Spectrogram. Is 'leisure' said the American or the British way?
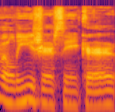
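American. Leisure is said with a plain Midwestern American vowel. The film sounds much less fancy. "Now it's just like"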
